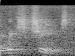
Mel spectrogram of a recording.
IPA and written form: ˌwɪʧ ˈʧiːz (which cheese)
